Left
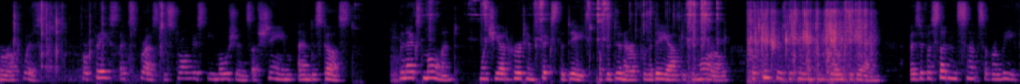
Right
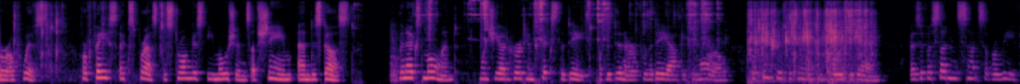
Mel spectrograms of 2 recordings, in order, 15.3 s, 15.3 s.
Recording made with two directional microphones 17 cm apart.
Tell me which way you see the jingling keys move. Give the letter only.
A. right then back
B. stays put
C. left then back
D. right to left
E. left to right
D.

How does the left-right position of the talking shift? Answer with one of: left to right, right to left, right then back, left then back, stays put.
right to left.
